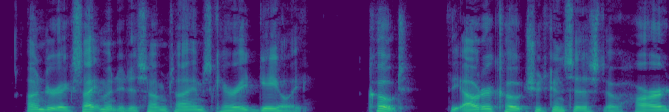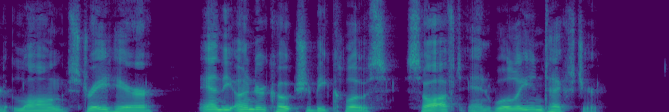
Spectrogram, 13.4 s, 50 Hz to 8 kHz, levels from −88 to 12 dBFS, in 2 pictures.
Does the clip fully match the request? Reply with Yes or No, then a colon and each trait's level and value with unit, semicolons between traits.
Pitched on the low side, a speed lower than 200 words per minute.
Yes: low, 110 Hz; average, 140 wpm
